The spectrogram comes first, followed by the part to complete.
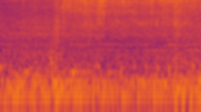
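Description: Sablefish fillet sizzling in oil in a frying pan over a gas flame, a steady hiss that grows louder about half a second in, over a low steady hum.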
